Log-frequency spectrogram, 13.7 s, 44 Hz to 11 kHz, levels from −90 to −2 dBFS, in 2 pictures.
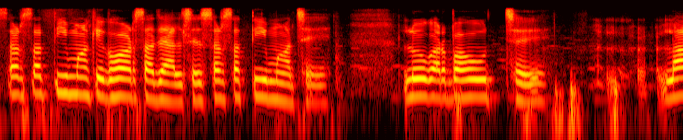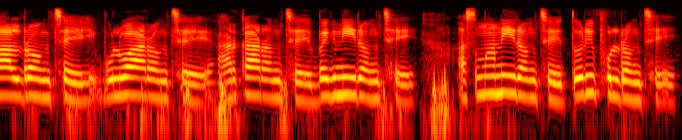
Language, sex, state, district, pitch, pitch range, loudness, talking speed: Maithili, female, Bihar, Saharsa, 240 Hz, 215-255 Hz, -30 LUFS, 150 wpm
